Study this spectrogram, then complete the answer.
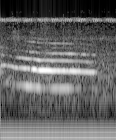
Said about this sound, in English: It was. It was a wolf.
